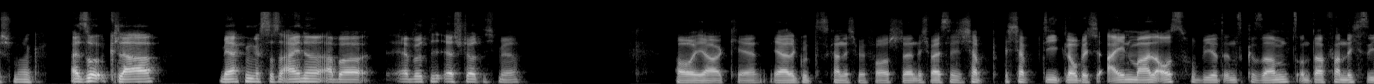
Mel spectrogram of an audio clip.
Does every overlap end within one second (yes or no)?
yes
